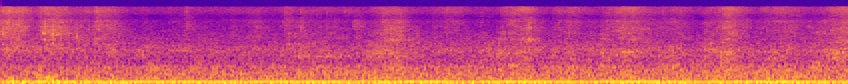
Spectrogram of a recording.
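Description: Faint rubbing of a paintbrush working acrylic paint on a canvas, over a steady low hum.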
